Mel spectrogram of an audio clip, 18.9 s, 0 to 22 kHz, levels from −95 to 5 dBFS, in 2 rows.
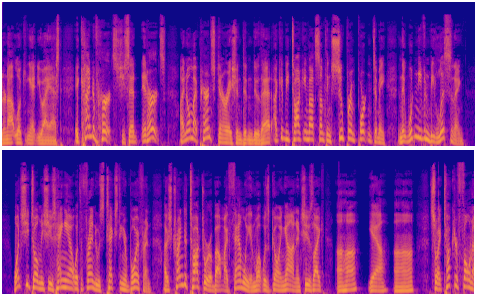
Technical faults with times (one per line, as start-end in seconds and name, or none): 16.19-18.18 periodic USB or driver dropouts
